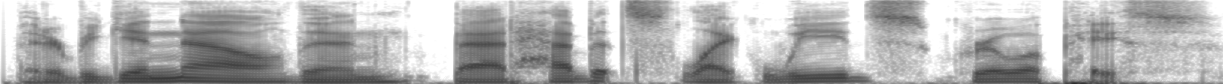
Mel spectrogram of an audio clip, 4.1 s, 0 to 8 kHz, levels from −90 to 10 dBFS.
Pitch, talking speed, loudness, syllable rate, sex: 95 Hz, 145 wpm, -19 LUFS, 4.0 syllables/s, male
